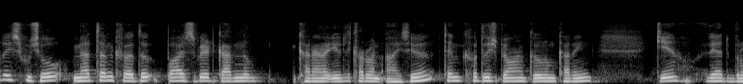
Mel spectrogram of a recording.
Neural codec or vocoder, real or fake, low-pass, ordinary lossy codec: codec, 16 kHz, 1 kbps, X-Codec, HuBERT features, trained on LibriSpeech; fake; 7.2 kHz; MP3, 48 kbps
